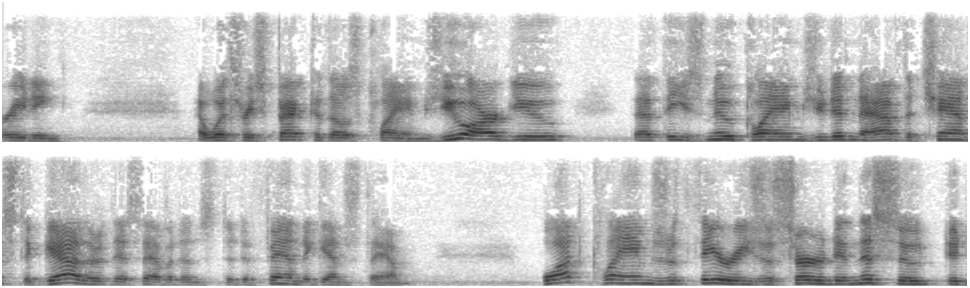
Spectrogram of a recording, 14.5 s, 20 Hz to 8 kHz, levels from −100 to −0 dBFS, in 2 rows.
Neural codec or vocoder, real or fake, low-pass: none; real; 7.2 kHz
